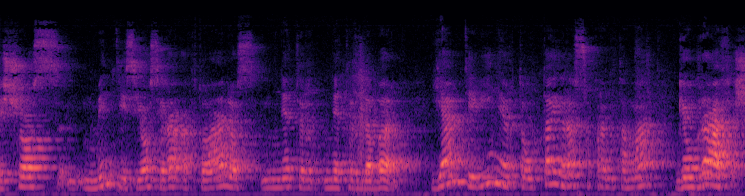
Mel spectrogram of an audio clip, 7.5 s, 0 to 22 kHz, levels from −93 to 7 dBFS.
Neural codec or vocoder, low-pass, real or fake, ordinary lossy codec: none; 19.8 kHz; real; MP3, 64 kbps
